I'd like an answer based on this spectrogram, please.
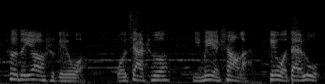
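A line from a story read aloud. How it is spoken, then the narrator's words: Flat indifferent tone. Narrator (Chinese): 慕容思炫淡淡地说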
